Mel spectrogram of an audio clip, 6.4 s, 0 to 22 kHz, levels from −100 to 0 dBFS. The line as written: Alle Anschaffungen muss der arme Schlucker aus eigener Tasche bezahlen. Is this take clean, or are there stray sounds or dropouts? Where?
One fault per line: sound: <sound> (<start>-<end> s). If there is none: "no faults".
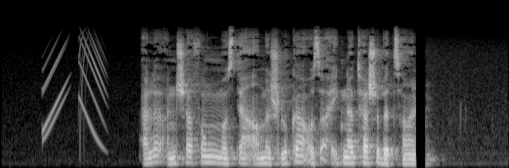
sound: chirp (0.5-1.4 s)
sound: dropout (5.2-5.3 s)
